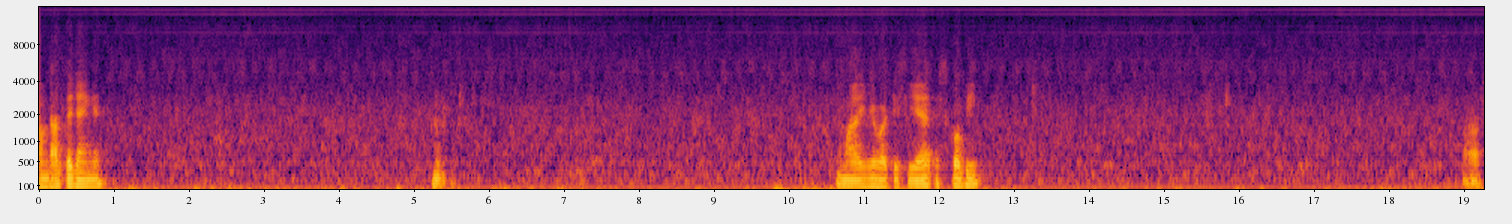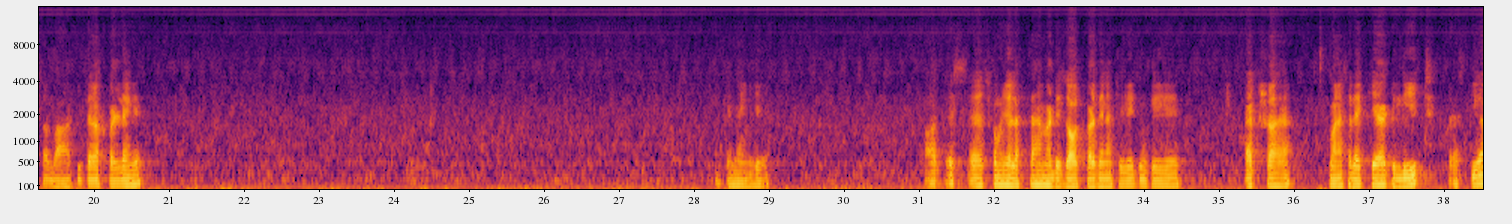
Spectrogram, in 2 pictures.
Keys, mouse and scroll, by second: 0.2 Tab, 0.4 middle click, 1.3-1.8 scroll up 2, 1.8-7.8 middle drag, 10.1 click, 10.8 right click, 11.2-12.7 middle drag, 12.7 g, 15.6 g, 18.4-21.4 middle drag, 22.4-22.7 scroll down 1, 22.7-24.7 middle drag, 24.7 alt+right click, 25.6-28.2 middle drag, 28.2 alt+right click, 28.8 right click, 30.1 click, 31.0 right click, 31.5 shift+right click, 32.0 shift+right click, 32.4 middle click, 33.2 shift+right click, 33.7 shift+right click, 34.3 shift+right click, 34.8 shift+right click, 35.2 scroll down 2, 35.5-37.3 middle drag, 37.3 Delete.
